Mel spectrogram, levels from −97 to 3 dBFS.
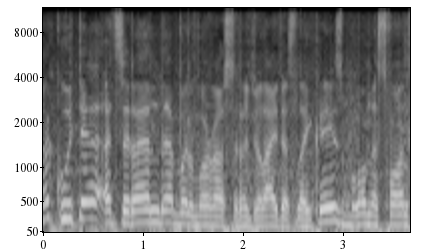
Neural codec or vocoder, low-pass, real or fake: codec, 24 kHz, 3.1 kbps, DualCodec; 10.8 kHz; fake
